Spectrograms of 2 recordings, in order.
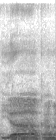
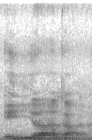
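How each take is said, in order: First: The y sound is single and short. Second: The y sound is doubled and held. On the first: The light of the sun. The speaker calls it wrong. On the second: You alone. The speaker calls it right.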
